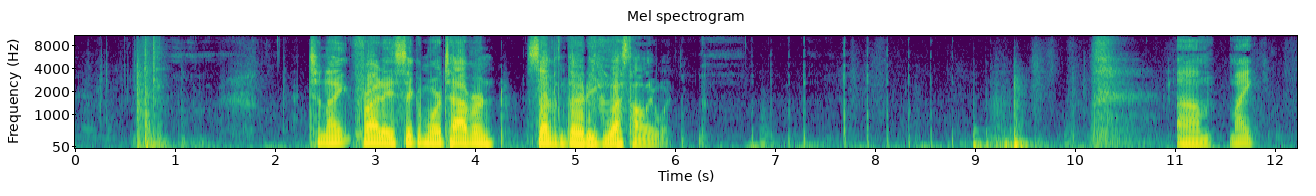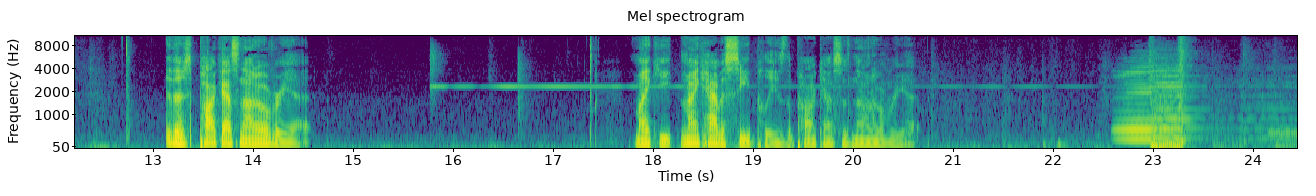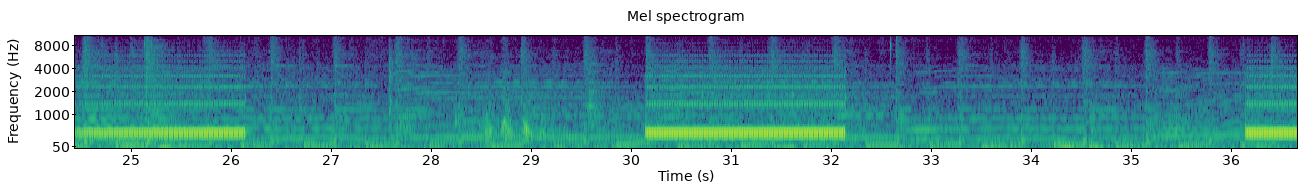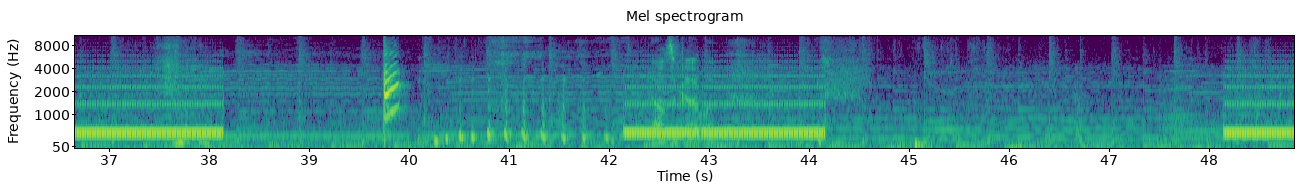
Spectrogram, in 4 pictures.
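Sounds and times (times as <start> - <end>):
faint noise: 0.0 - 48.8
speech: 2.4 - 6.0, 11.0 - 11.9, 13.1 - 14.6, 17.8 - 20.7
laughter: 6.3 - 8.9, 40.1 - 42.2
telephone ringback tone ringing unanswered: 24.2 - 26.2, 30.2 - 32.2, 36.1 - 38.2, 42.1 - 44.2, 48.2 - 48.8.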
